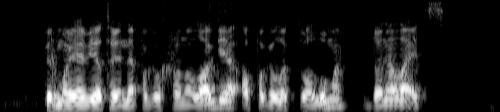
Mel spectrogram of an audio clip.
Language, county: Lithuanian, Vilnius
